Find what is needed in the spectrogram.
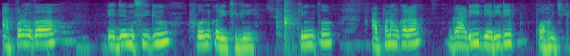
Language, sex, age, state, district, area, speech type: Odia, female, 60+, Odisha, Kendrapara, urban, spontaneous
